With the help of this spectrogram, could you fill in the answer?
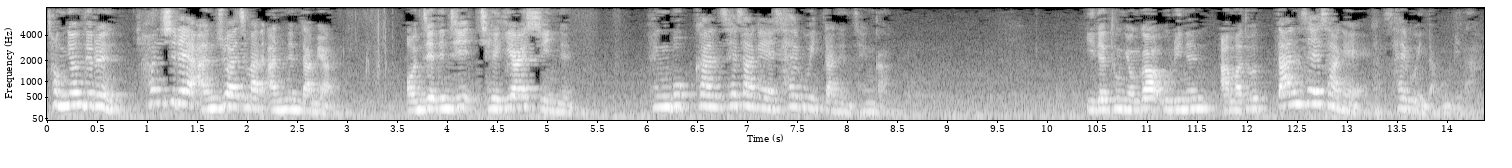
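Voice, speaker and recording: Her voice is fairly high, with very wide pitch swings, and this woman speaks at a fairly slow pace. She leaves long, frequent pauses amid noticeable background noise. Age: 30s. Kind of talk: spokesperson press briefing.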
